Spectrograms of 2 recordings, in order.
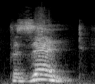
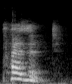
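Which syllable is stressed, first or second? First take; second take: second; first. First: The stress is on the second syllable. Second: The stress is on the first syllable. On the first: The word is used as a verb. "When present is used as a verb, the second syllable will be stressed" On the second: The word is used as a noun or adjective. "When you use as a noun or adjective, we stress the first syllable"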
